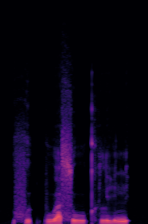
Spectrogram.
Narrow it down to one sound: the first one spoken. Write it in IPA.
f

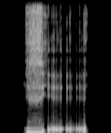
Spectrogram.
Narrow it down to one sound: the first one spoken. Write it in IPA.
vʲ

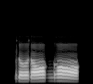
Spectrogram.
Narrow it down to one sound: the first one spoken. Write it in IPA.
ɾ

